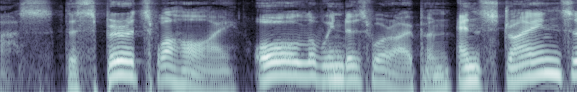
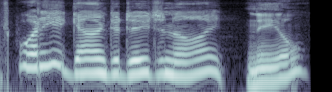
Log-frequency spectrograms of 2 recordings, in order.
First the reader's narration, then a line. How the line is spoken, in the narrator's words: cooed a sweet 16-year-old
